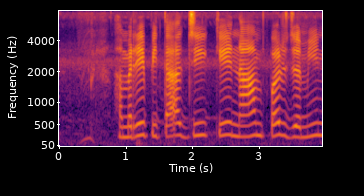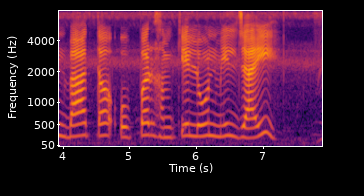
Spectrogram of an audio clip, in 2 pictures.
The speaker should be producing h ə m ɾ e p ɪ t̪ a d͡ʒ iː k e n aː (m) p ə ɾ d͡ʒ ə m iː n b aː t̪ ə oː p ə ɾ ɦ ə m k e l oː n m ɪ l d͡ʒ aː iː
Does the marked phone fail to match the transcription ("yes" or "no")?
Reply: no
